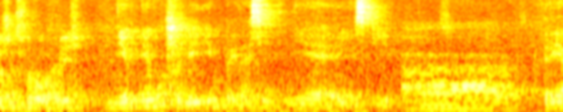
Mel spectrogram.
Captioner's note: speaking in foreign language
